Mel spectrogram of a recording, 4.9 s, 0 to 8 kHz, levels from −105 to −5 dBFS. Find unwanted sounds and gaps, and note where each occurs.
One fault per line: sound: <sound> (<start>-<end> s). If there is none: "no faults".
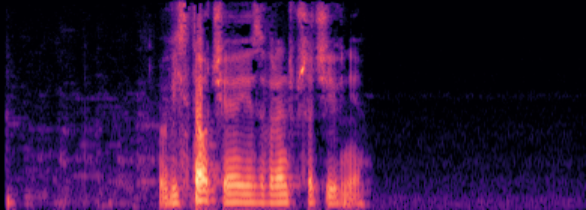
no faults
